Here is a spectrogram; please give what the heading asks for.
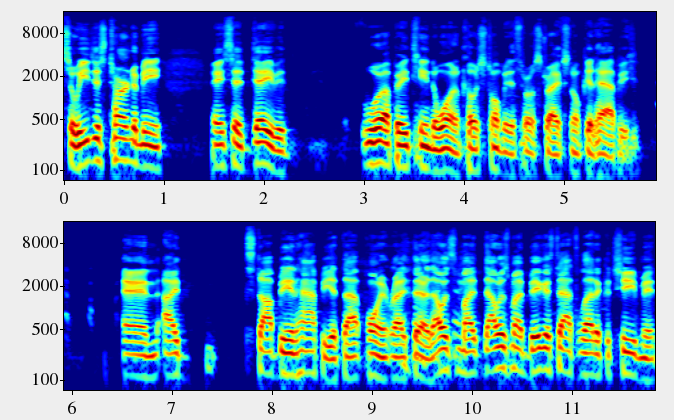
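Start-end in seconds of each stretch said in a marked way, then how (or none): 1.9-5.8 calm, steady, low voice. Recalling what Derek said to him during a game, imitating Derek's low voice. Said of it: "he had a lower voice than any of us".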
